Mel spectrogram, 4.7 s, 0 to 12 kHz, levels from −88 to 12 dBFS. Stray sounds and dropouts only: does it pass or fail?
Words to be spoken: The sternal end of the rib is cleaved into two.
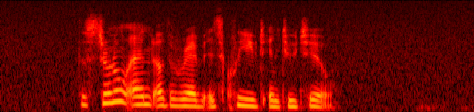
pass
